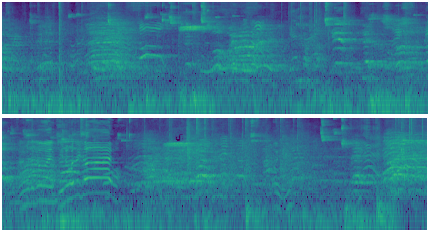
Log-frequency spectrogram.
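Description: Volleyball rally in a gym: sharp knocks of the ball being hit and landing, squeaks and shouts from the players, echoing around the hall.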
